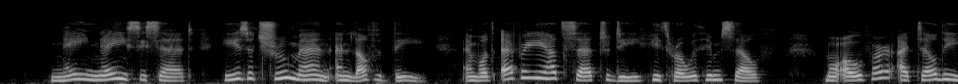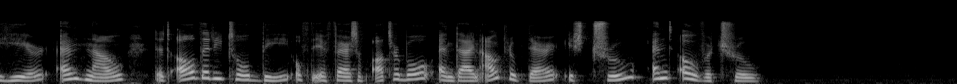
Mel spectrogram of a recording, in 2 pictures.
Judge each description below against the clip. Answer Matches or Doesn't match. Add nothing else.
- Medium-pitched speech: Doesn't match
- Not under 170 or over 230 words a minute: Doesn't match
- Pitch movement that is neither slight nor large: Matches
